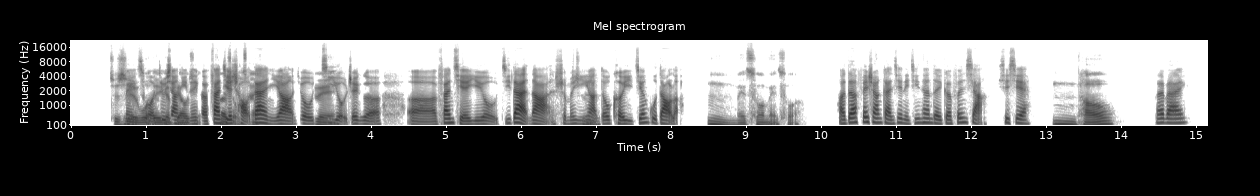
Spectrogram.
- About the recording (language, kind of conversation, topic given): Chinese, podcast, 你是怎么开始学做饭的？
- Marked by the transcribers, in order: none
